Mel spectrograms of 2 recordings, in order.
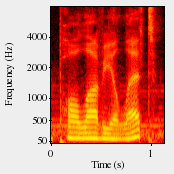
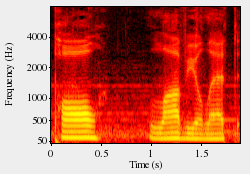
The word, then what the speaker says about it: Laviolette: If you just look up Paul Laviolette, it's like Violet, Violette, La Violette.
